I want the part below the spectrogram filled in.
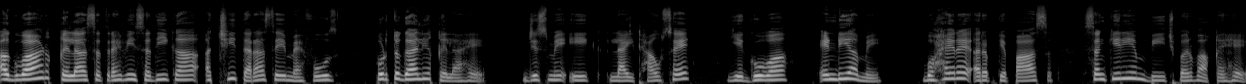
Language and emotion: Urdu, neutral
